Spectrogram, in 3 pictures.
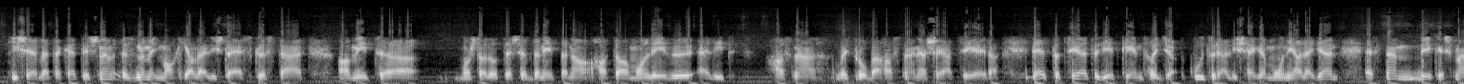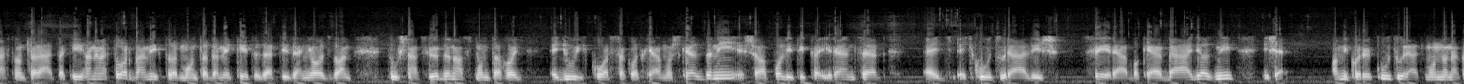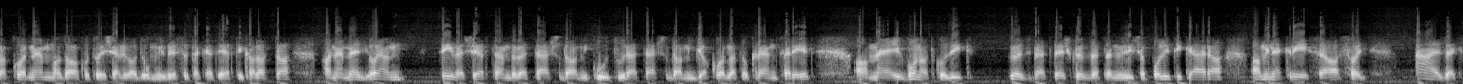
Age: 30-49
